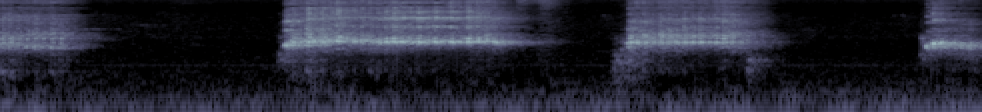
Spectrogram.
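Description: A baby raccoon gives harsh, squealing cries, each lasting about a second, with brief pauses between them.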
